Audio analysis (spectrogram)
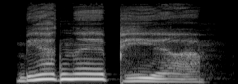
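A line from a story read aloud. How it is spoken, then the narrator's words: Sighing. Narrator (Russian): предсказуемо вздохнул Уэс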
